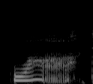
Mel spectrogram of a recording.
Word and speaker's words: Roy: There's a lot of Roy hockey players, and some of them are pronounced Wah. Did you know that? – They're from like Crispin. – Quebec. – Crispin Wah. – How do you get Wah from Roy? – What? – It's a French attitude. They have like a mouth thing.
